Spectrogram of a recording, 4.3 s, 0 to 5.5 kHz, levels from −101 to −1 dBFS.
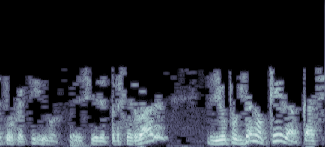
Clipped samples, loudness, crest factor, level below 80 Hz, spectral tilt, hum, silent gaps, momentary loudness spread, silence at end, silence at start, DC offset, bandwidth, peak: under 0.1%; -21 LUFS; 16 dB; -52 dBFS; -12 dB/octave; none; none; 10 LU; 0 s; 0 s; under 0.1%; 3.1 kHz; -4 dBFS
